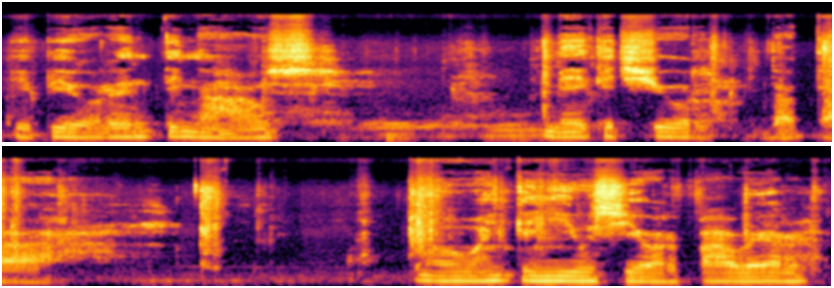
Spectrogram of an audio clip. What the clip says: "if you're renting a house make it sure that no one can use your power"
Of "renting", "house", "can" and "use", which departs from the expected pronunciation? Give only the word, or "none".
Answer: none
